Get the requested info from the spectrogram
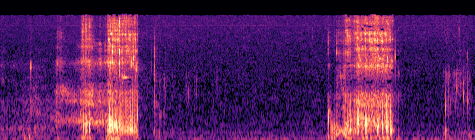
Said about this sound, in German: Oh, jetzt auch nicht mehr nur schlürfen, sondern auch was richtig was trinken wenn man sich hier den Mund fusselig labert.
